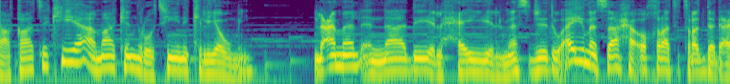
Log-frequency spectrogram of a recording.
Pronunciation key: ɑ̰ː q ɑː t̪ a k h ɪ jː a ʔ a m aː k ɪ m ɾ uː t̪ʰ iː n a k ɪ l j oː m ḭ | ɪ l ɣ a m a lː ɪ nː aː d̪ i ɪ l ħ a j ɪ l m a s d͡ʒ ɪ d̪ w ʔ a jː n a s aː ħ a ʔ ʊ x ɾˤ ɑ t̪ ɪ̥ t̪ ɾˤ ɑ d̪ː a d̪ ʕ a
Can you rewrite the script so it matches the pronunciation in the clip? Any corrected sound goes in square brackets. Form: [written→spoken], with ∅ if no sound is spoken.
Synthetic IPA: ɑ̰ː q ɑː t̪ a k h ɪ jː a ʔ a m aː k ɪ [m→n] ɾ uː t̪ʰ iː n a k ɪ l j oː m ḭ | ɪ l [ɣ→ʕ] a m a [lː→l] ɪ nː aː d̪ i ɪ l ħ a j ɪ l m a s d͡ʒ ɪ d̪ w ʔ a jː [n→m] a s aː ħ a ʔ ʊ x ɾˤ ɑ t̪ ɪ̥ t̪ ɾˤ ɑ d̪ː a d̪ ʕ a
